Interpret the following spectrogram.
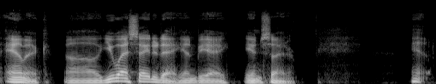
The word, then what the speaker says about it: Amick: time thank you Dan Sam Amick but he's been mispronouncing his name so it's Sam amock USA Today NBA insider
